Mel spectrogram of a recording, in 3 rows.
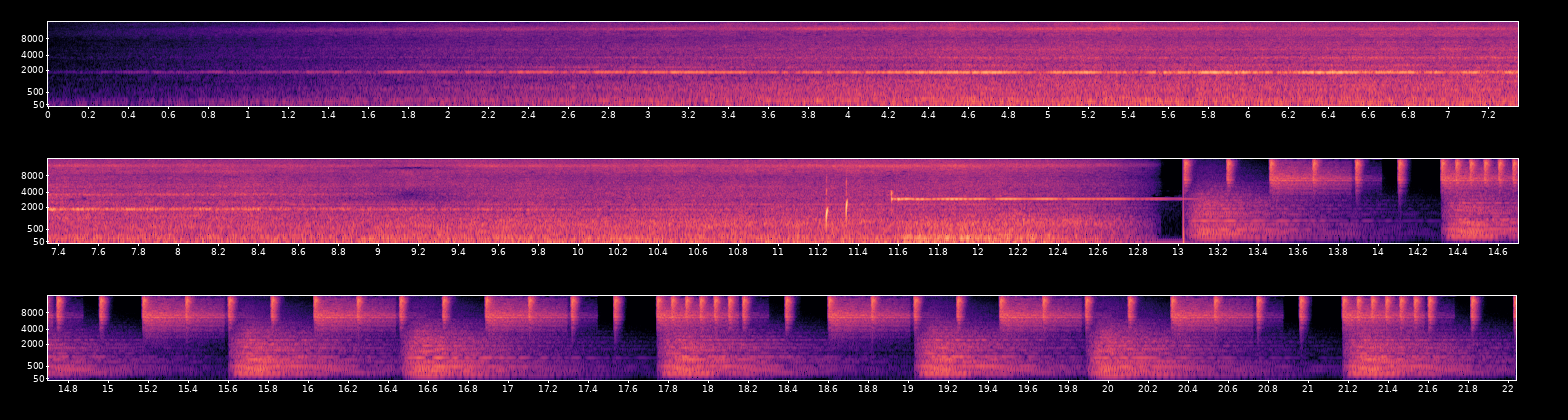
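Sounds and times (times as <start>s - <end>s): short rising chirps: 11.3s - 13.1s
steady high beep: 11.3s - 13.1s.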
